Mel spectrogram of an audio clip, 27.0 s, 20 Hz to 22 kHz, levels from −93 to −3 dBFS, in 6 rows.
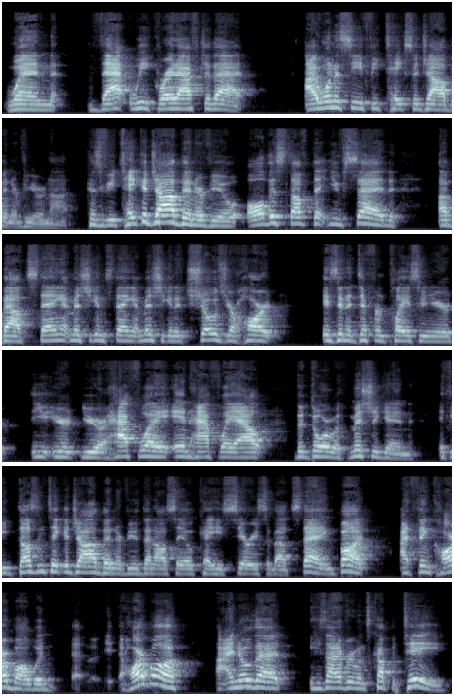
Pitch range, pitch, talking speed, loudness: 145-170 Hz, 155 Hz, 200 wpm, -22 LUFS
